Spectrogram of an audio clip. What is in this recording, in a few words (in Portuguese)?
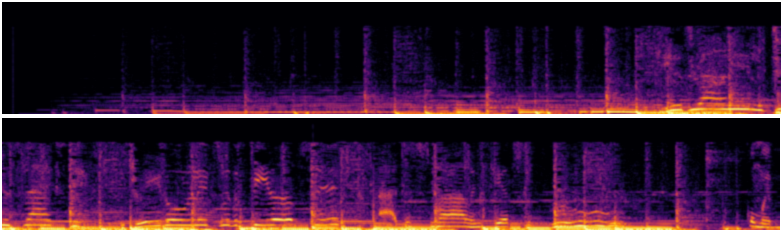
Casamento Feminino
